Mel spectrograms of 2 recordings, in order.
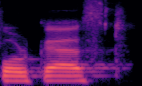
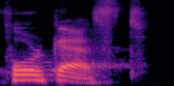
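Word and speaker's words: forecast: ঠিক আছে, তাহলে যেটাতে এফ ও আর থাকে সেটাকে উচ্চারণ করি আমরা ফর, আর যেটা এফ ও আর ই থাকে সেটাকে আমরা বলি হচ্ছে ফোর।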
